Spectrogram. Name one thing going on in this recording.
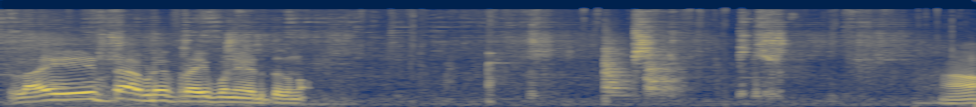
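A spatula scrapes and stirs seeds in a metal pan.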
